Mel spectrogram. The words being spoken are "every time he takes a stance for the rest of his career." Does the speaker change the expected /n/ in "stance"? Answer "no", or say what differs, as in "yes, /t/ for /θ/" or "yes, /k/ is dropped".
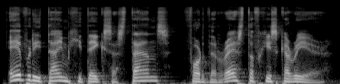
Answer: no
